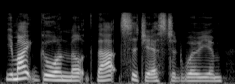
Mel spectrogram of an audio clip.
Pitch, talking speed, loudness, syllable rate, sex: 190 Hz, 205 wpm, -18 LUFS, 5.1 syllables/s, female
